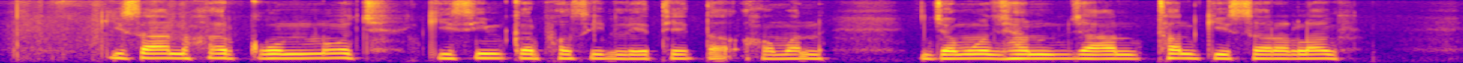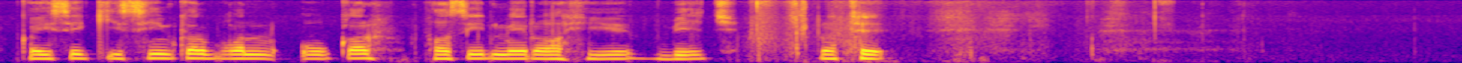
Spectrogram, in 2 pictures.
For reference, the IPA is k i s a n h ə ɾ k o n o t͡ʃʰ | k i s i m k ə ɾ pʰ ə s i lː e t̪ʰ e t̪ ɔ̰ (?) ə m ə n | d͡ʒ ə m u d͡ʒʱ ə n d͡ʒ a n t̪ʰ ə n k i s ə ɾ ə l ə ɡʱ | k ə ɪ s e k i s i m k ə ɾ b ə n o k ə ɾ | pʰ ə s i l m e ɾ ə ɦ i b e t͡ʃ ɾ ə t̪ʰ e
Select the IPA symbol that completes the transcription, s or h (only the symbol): h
